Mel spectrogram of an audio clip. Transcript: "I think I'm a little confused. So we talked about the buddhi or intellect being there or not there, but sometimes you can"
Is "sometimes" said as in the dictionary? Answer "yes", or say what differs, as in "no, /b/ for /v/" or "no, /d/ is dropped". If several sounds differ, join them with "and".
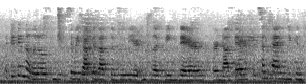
yes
